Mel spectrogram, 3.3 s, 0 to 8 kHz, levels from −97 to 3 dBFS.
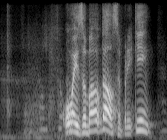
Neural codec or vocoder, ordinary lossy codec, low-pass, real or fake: codec, 16 kHz in and 24 kHz out, 0.9 kbps, LongCat-Audio-Codec, four codebook decoder; none; 7.2 kHz; fake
